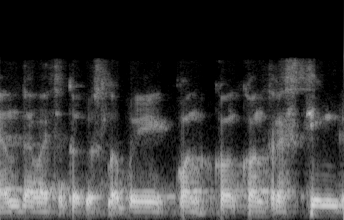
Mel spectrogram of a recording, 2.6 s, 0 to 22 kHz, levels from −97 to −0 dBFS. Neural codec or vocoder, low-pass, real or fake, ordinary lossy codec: none; 7.2 kHz; real; AAC, 48 kbps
